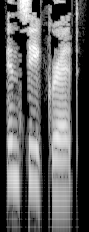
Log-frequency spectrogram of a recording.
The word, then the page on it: in secret: British English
